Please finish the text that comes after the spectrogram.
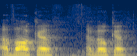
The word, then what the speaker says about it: Avoca: Yeah, Avoca, Leetown, Brightwater, Elkhorn Tavern, Rago, Walnut Hill, and even Gateway in Clantonville.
